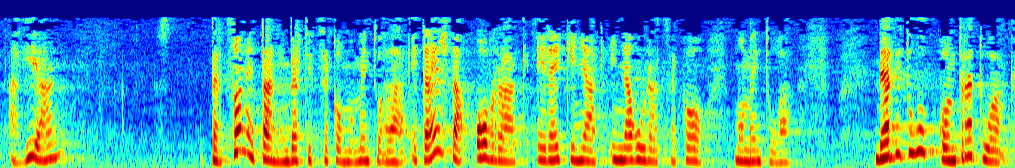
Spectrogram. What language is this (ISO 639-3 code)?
eus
